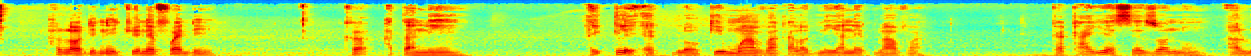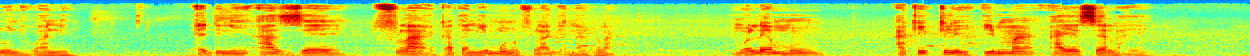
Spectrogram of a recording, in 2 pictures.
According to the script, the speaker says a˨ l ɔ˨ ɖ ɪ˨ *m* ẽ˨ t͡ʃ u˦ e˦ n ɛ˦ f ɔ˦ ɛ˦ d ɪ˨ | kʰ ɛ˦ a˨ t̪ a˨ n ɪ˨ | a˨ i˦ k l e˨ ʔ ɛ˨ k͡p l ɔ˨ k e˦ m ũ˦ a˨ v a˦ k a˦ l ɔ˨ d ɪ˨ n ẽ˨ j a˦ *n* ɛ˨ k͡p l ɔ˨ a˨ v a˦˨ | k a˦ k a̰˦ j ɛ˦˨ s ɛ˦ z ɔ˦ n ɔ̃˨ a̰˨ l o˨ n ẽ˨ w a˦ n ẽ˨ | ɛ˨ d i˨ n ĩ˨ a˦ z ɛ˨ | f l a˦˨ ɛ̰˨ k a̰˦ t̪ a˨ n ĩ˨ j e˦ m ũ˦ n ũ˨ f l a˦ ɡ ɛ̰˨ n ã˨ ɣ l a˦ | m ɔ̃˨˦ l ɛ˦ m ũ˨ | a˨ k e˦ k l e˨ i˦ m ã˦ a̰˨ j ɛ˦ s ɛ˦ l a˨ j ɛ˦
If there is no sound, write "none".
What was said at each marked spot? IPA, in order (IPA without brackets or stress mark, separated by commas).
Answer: n, n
